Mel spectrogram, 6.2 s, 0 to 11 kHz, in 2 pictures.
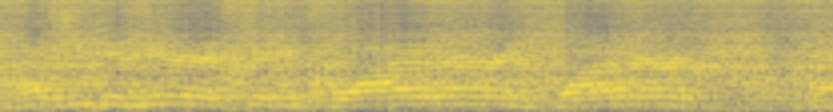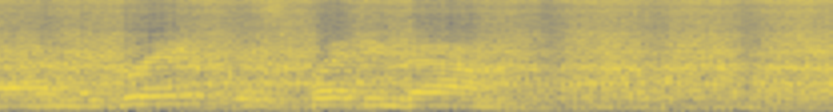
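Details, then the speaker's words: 12.5-inch telescope mirror hogging with sub-diameter tool on spin/fixed-post machine: rasping scrape rising and falling each stroke, sounding thinner as grit breaks down; needs recharging by sprinkling more grit and probably water. "and it's it's suppos to uh need to be [Applause] recharged at this point you can just spring sprinkle more GD on there and continue"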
